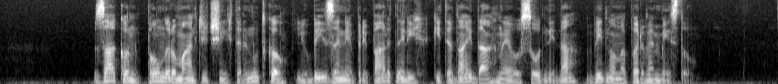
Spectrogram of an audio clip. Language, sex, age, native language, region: Slovenian, male, 30-49, Slovenian, Savinja region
